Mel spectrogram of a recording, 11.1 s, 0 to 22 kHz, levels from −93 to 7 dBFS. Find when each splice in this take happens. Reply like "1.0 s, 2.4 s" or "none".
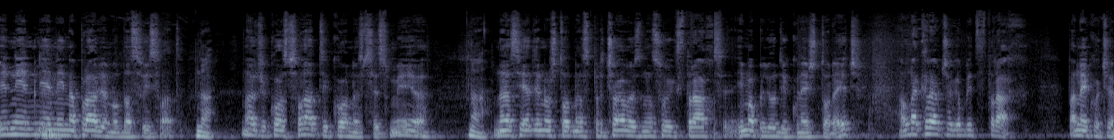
1.9 s, 2.9 s, 3.6 s, 7.1 s, 7.6 s, 8.0 s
